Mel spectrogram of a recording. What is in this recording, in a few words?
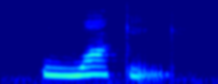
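"Walking", English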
